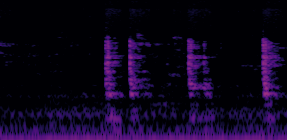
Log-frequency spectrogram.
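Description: Faint marker strokes on a whiteboard: four short ticks in the second half as words are written, over a low steady hum.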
